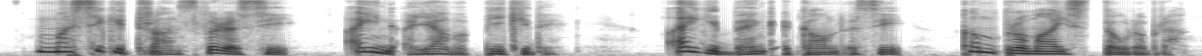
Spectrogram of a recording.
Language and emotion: Manipuri, fearful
